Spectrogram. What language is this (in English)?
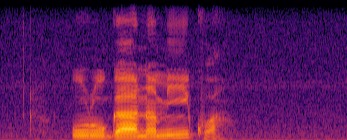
Venda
